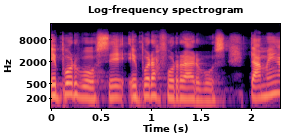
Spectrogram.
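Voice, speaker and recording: On a very clean recording with a silent background, a woman with an Argentine accent talks at a medium pitch. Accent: Argentine accent in Galician. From Argentina, moved to Vigo at ten. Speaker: podcast host. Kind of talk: live podcast with audience, comedic monologue. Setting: stage with live audience.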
